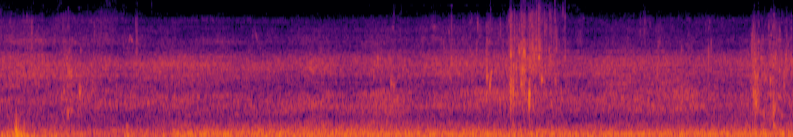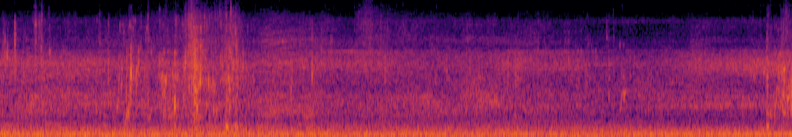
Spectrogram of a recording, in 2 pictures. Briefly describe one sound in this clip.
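Hands splash and slosh in muddy water.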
